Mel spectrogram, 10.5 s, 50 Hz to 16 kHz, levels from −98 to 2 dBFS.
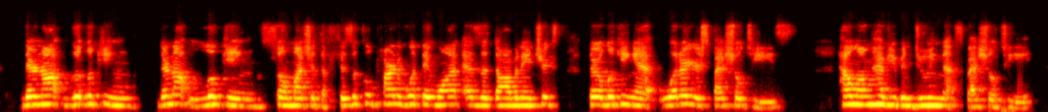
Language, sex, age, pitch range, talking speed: English, female, 30-49, 195-235 Hz, 200 wpm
